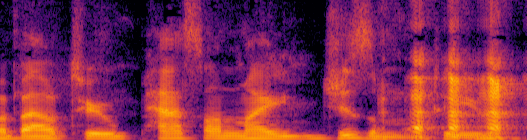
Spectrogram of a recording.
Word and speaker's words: jism: Hindi word is pronounced jism in formal speech. Yeah, so the word's been around for a while. J-I-S-M? J-I-S-M.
